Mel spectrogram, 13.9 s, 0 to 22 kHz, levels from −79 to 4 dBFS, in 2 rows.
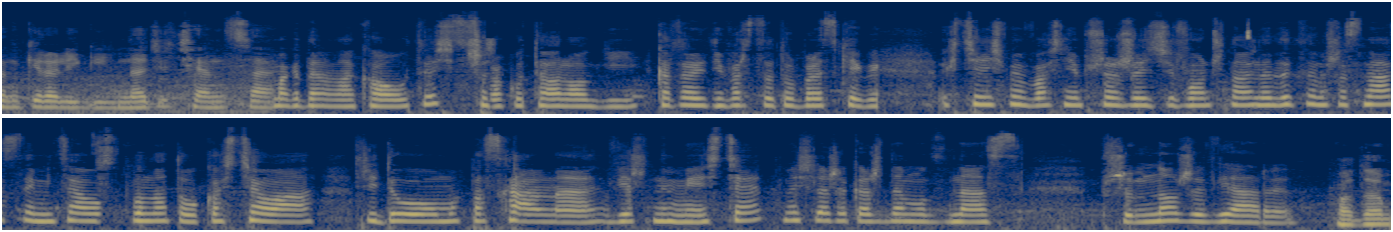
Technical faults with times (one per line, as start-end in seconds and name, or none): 2.42-2.48 compressed frames skipped
3.53-3.59 compressed frames skipped
6.23-6.28 compressed frames skipped
7.39-7.46 compressed frames skipped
